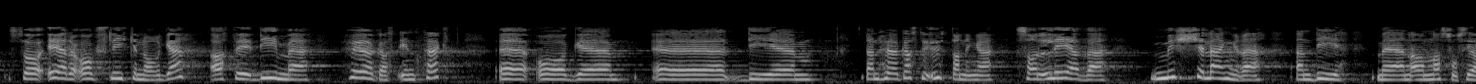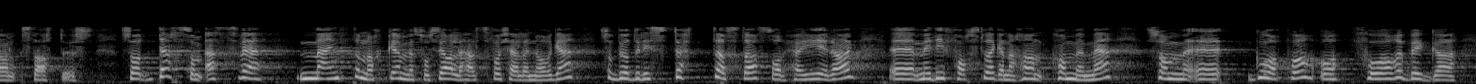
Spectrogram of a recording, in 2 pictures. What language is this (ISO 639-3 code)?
nno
